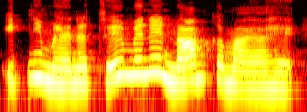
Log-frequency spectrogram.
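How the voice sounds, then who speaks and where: A stubborn young rich daughter read by a woman narrator talks back and plots. The voice is high and bright. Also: expressive, moderate pace. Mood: defiant. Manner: defiant, complaining.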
